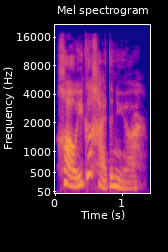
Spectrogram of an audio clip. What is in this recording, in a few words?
Female Murloc Greetings Mirror, zh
